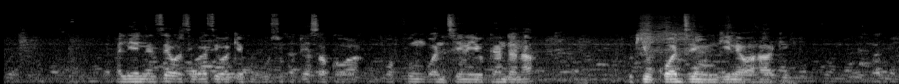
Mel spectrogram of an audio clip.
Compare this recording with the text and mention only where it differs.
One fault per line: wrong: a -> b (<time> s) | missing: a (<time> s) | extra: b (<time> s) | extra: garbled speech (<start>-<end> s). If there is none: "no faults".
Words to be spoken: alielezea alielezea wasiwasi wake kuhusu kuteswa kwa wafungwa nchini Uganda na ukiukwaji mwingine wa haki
missing: alielezea (1.7 s)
